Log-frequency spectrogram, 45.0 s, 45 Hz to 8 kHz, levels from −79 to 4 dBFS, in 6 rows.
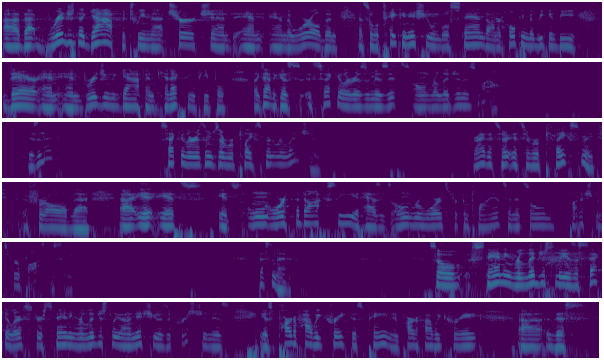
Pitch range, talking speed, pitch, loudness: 130-160 Hz, 155 wpm, 145 Hz, -54 LUFS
